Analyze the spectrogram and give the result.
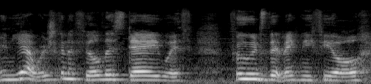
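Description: Loud background noise behind a woman at a moderate pace. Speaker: lifestyle vlogger. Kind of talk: casual vlog chat.

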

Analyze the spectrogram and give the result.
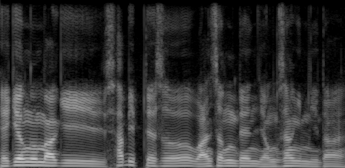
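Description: A man speaks at a medium pitch with ordinary variation. His pace is very slow. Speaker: video editing tutor. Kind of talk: tutorial. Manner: unscripted, conversational.

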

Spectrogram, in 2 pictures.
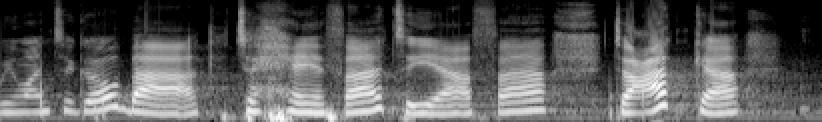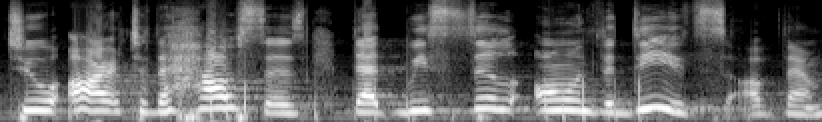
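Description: Speaking with an Arabic accent, a woman talks at a fairly slow pace in a high pitch with ordinary pitch variation. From Lebanon, Burj al Barajneh refugee camp; Lebanon. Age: 20s. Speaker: refugee activist and interpreter; speaker. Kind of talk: public talk. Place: hall. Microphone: handheld.

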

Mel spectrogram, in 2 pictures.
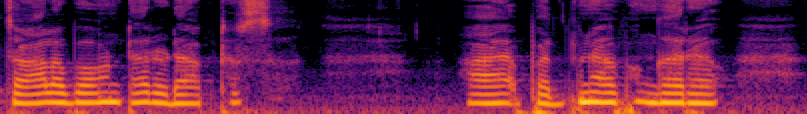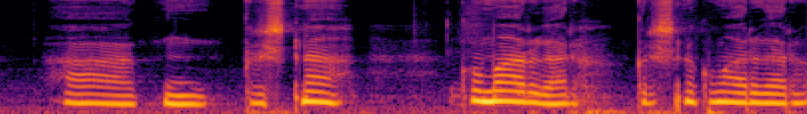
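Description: The intonation stays flat and monotone. The background is quiet. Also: woman. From Hyderabad. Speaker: heart surgery patient. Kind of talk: patient testimonial. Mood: grateful, warm. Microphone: handheld.

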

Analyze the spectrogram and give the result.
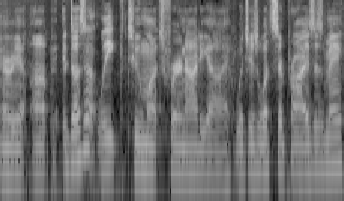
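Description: Ordinary pitch variation from a man talking. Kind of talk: casual vlog chat. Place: garage. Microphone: phone near.

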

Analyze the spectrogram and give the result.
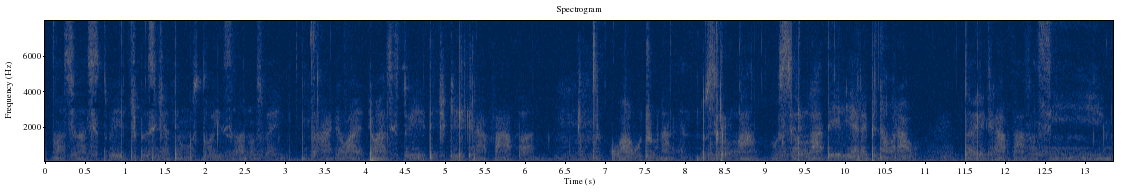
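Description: Whispering at a moderate pace with long, frequent pauses, a man speaks over noticeable background noise. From Brazil. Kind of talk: ASMR Q&A answering viewer questions. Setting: binaural microphone recording. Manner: whispered.

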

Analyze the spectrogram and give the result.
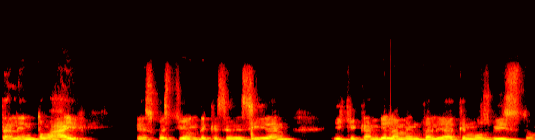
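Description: Over a quiet background, a man with an ordinary speaking voice talks fairly slowly at a fairly high pitch with fairly even intonation. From Mexico, Monterrey; Nuevo León, Mexico. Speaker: former pro football player and sports commentator; guest. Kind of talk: interview. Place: home room. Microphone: video call.

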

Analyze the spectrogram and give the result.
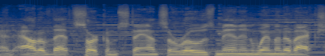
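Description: Music plays in the background. A man speaks at a moderate pace and medium pitch. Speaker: author and history narrator. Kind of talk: documentary history narration.

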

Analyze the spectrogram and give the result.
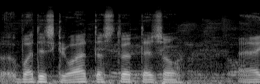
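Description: Music plays in the background as a man talks at a very slow pace. His pitch varies in an ordinary way. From Austria. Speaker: veteran sports reporter and commentator. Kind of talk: interview answer. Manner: hesitant, thoughtful, many fillers. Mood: reflective storytelling. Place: cafe. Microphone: handheld.

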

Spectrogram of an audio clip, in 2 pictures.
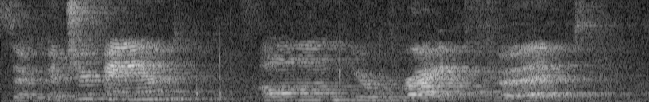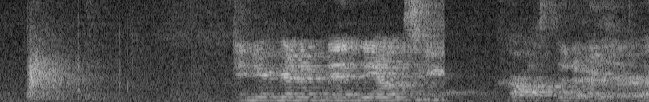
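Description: A woman's high-pitched voice at a very slow pace with ordinary pitch variation, amid strong room echo and noticeable background noise. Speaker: fitness instructor. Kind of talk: workout tutorial instruction. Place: gym.

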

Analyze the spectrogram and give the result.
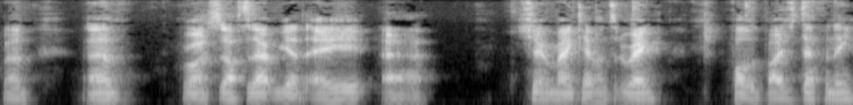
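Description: A man with an English accent, fairly low in pitch, monotone and flat, at a moderate pace over a quiet background. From England. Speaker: podcast co-host. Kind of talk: casual chat.

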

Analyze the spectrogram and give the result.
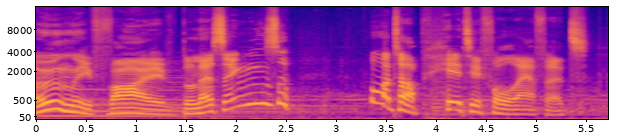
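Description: A man's booming, put-on character voice at a fairly high pitch and a very slow pace, with clear music in the background. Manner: haughty, scornful.

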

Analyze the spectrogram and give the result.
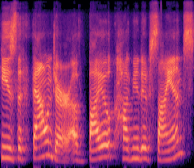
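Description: The speaker talks at a moderate pace with ordinary pitch variation over a quiet background. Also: woman. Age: 40s. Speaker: summit interviewer. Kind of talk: interview. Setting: video call. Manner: animated. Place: home room.

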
